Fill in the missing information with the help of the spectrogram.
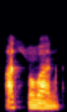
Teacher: ಆತ್ಮವಾನ್ ನ ವ್ಯಂಜನ ಇರೋದ್ರಿಂದ ಅಲ್ಪವಾಗಿ ನಾವು ನ ಉಚ್ಚರಿಸಬೇಕು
